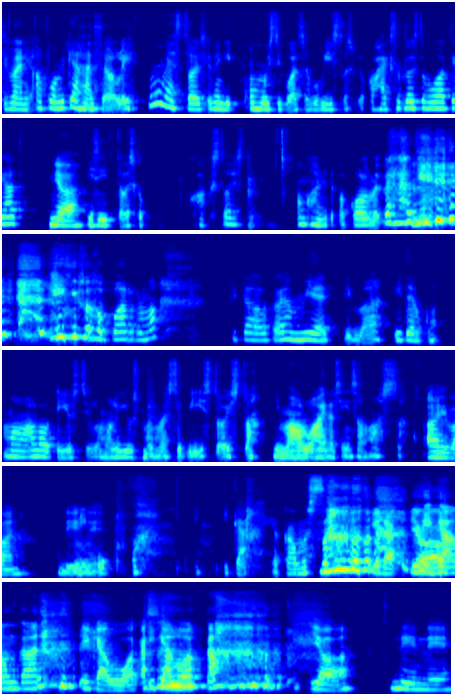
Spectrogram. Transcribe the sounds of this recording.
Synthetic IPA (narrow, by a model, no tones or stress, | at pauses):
imæːnḭʔɑpuɑmikæˑhænsḛo̰limumːiɛlst̪seoisjo̰t̪eŋkiomːuist̪ikuʋɑˑtseiŋkuʋiːst̪oist̪ʋkɑheksɑnt̪oist̪ɑʋuɑt̪iɑˑt̪ | jːjɑsit̪ːeoisko | kʰɑkst̪oist̪ | oŋkohɑnit̪jopɑkolmḛperæni | eikylːopɑrmɑ | pit̪æːɑlkɑːihɑmmiet̪ːimˑæ̰ːit̪emku | mɑːɑlot̪ijjust̪silːo̰mɑolijjust̪mṵmːḛlst̪seʋḭːst̪o̰ist̪ɑnimʔɑ̰ːo̰lːṵʔɑ̰inʔɑsḭːnsɑ̰mɑ̰sːɑ | ʔɑiʋɑn | niːniːŋ̰ːṵ | ikæjɑkɑumɑsːɑt̪æjmikæoŋkɑːnikæluɔkɑiæluokːɑ | joː | niːnniː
